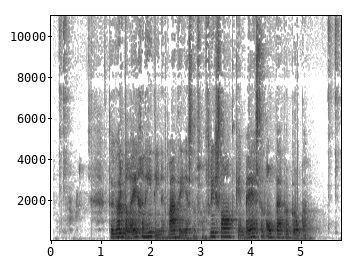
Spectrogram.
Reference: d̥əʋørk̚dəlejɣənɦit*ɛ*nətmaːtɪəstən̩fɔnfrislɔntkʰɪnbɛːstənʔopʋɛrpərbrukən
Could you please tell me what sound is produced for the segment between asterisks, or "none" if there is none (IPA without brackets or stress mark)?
i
